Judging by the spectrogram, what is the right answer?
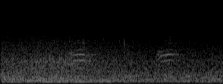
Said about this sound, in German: Die Krähe.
